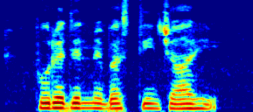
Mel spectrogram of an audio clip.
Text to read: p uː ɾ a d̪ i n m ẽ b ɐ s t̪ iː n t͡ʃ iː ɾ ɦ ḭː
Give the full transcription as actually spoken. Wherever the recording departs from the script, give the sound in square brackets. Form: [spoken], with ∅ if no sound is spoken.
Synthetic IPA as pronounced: p uː ɾ [e] d̪ [ɪ] n m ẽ b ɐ s t̪ iː n t͡ʃ [aː] ɾ ɦ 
